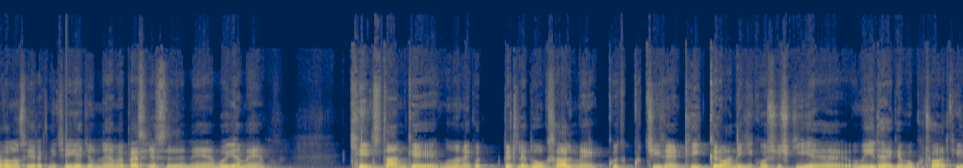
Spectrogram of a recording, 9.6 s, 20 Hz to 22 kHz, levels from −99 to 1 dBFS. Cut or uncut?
uncut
